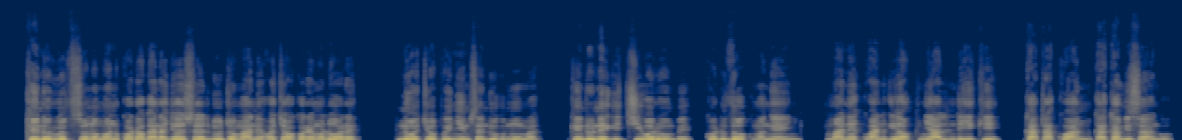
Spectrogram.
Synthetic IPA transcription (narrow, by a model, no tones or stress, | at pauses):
kendoɾwot̪solomonkɔdɔɡandad͡ʒɔɪsɾɛldutomanɛɔt͡ʃɔkɔɾɛmɔlwɔɾɛ | not͡ʃopeɲimsanduɡmʊma̰ | kːendoneɡɪt͡ʃiwoɾombekodd̪okmaŋɛɲ | manɛkwanɡɪɔkɲalndɪkɪ | katakwankakamɪsa̰ŋɡo̰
